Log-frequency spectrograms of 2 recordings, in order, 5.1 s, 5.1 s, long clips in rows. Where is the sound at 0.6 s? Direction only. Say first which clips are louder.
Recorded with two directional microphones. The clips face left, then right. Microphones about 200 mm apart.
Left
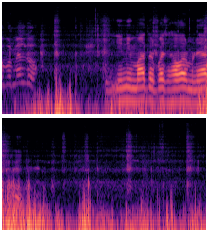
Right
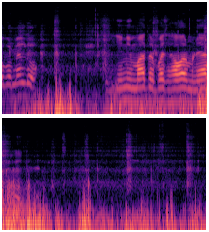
Even; 25° left (ahead or behind).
